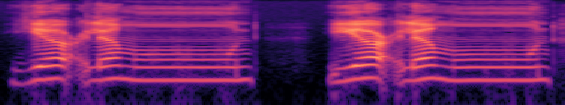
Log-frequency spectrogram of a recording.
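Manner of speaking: "यअलमून" very slow, throat "अ" distinct, long "मून"; slow chanted "यअलमून", ending sustained; clear ain. Shown as a demonstration. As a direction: bring out the ain in "यअलमून" lightly, without a jolt. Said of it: "आइन की आवाज़ को आपने वाज़े".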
